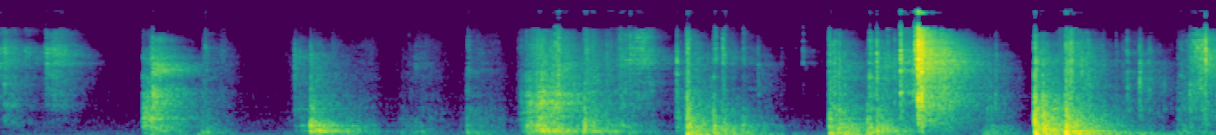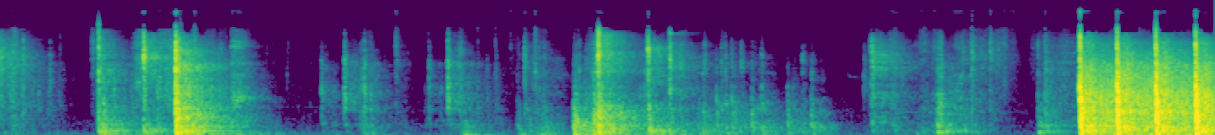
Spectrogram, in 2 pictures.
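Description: Hammer blows on the lumber of a wooden floor truss: separate knocks and thuds every second or two, with a louder quick run of blows near the end. Each one rings on with a long echo off the corrugated-steel arch building.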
